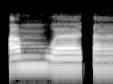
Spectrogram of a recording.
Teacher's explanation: Kalau kita waqaf maka mimnya tidak dibaca ya, tidak berpengaruh. Kita cukup baca huruf tanya-nya panjang dua harakat.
